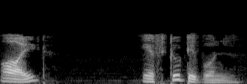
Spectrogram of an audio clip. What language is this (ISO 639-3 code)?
ben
